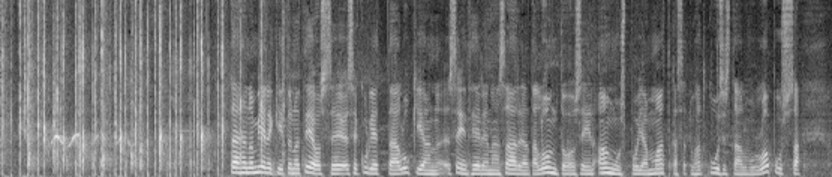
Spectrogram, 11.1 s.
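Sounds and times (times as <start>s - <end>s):
applause for a literary prize winner: 0.0s - 3.3s
speech: 3.1s - 11.0s.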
